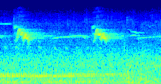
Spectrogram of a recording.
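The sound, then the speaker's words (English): Two brief, high-pitched calls from hawks standing in steady rain late in the day at the start of monsoon season, with lightning, sound a moment apart, faint, over a steady low background hiss. “Lightning splits the sky as the raptors call to each other, their calls bouncing around the darkening night.”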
